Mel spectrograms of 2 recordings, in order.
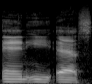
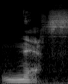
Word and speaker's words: NES: He said, Iwata says, NES Remix. Like, any chance you can get it. Might not be the best pronunciation. It might be a little hard to say sometimes, but it is clearly NES, not NES.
